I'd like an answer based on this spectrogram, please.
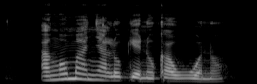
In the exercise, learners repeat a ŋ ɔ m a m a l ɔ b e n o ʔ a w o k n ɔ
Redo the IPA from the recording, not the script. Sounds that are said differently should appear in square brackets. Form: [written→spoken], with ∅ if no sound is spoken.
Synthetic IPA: a ŋ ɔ m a [m→ɲ] a l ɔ [b→ɡ] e n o [ʔ→k] a w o [k→∅] n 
